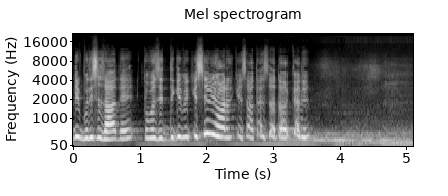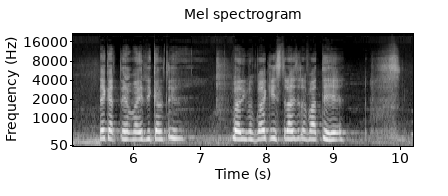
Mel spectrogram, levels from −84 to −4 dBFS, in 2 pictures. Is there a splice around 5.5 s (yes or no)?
yes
